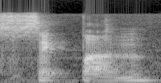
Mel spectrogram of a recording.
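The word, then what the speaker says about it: 食品: 食品 So this, I can validate, at least for this word, this makes sense, sikbun. Those are the actual two characters there, and that is the Cantonese pronunciation.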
